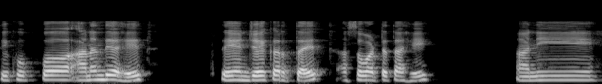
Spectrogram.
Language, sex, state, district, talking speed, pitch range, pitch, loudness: Marathi, female, Maharashtra, Pune, 120 wpm, 195-210 Hz, 200 Hz, -15 LUFS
